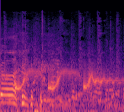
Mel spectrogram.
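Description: A cartoonish comedy sound effect, its pitch sliding down and back up a few times before settling on a held tone.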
